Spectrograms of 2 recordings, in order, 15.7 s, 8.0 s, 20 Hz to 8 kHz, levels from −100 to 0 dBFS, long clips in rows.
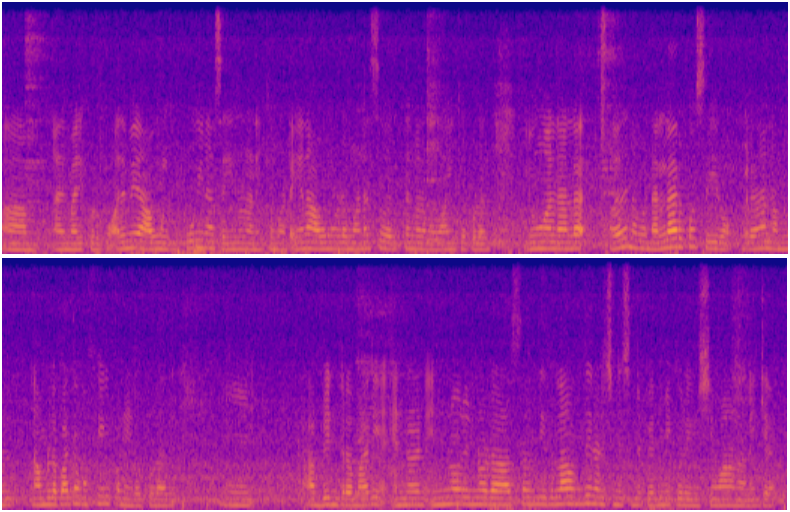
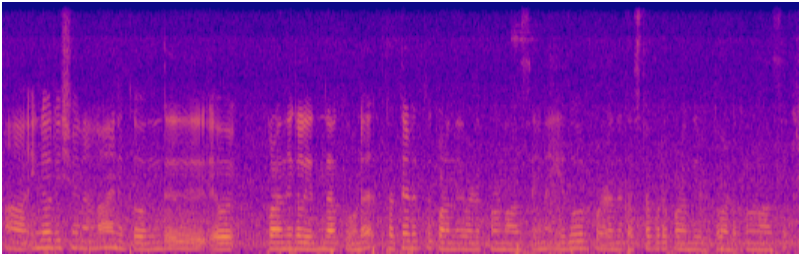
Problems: background sounds at intervals, low volume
